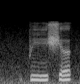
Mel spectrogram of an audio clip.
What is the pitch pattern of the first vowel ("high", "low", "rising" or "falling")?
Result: low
